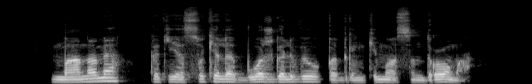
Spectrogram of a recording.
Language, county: Lithuanian, Utena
